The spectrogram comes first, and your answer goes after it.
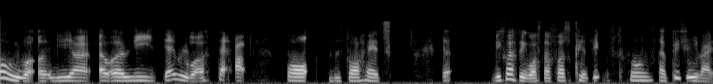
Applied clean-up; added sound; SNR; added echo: neural diffusion model UNIVERSE++.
